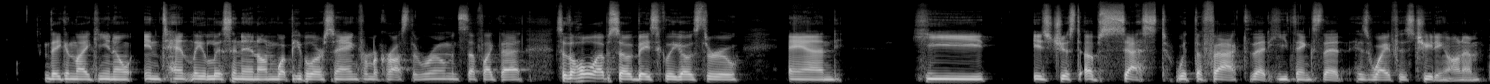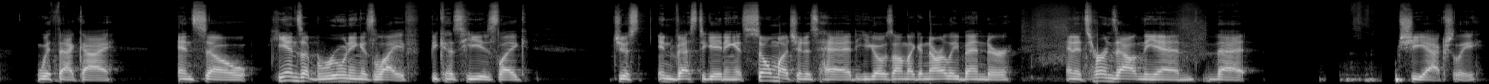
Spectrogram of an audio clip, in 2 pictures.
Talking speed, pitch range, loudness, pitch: 175 wpm, 115-130 Hz, -19 LUFS, 125 Hz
